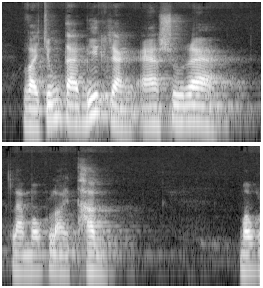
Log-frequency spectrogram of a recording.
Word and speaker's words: asura: Bồ Tát a la tiếng Phạn đọc là asura cho nên mình chỉ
